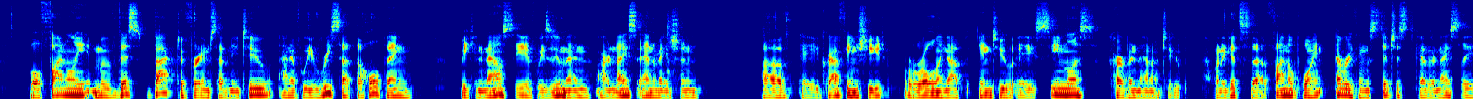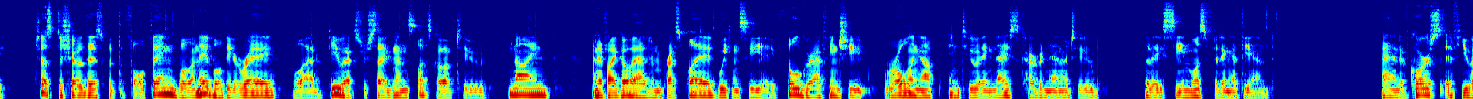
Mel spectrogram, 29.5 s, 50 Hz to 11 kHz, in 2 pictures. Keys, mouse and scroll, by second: 0.1-1.9 drag, 3.1 click, 3.6 click, 4.3-5.0 scroll up 3, 6.7 n, 7.7 click, 12.2 click, 12.6-13.0 scroll up 4, 13.9 scroll down 1, 16.4 click, 17.8 click, 18.7 click, 18.9 click, 20.0 click, 21.9 click, 27.5 click.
